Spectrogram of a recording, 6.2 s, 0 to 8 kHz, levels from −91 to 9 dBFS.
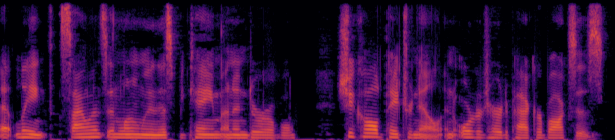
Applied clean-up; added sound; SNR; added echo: neural mask model DeepFilterNet 3.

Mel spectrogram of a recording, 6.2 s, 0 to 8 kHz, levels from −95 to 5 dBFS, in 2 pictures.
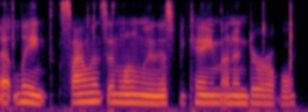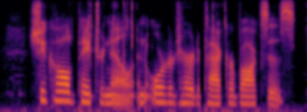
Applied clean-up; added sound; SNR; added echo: neural diffusion model UNIVERSE++.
